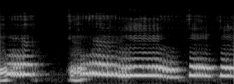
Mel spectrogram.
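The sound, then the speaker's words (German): A person imitates a pigeon's cooing: a short hum, a brief pause, a long wavering coo, then two quick clipped coos. No other talking. “Eine Taube macht.”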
